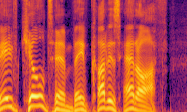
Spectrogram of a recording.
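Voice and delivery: put-on woman's scream. Retelling how a woman burst into a bar, retelling a woman screaming. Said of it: "she bursts into this bar screaming".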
